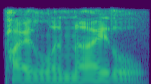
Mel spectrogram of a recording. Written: pilonidal

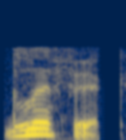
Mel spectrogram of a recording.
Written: glyphic

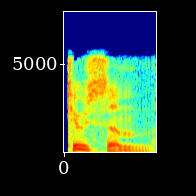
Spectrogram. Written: twosome

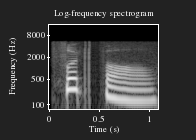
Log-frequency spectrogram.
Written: footfall

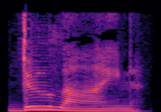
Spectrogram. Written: dewline

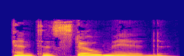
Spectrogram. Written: pentastomid

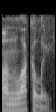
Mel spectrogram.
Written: unluckily

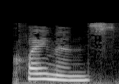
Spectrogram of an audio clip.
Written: klemens

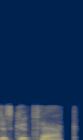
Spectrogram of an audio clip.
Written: discotheque

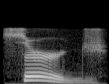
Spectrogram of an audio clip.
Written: serge

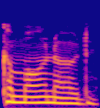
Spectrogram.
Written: kimonoed

